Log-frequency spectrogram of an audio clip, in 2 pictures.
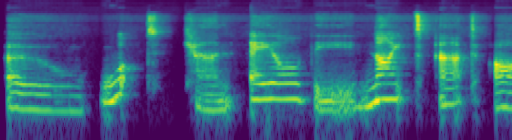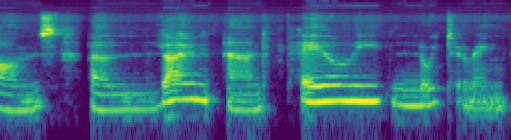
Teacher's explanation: the first syllable is unstressed and then the following is stressed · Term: iamb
